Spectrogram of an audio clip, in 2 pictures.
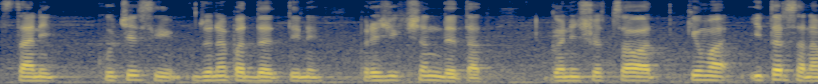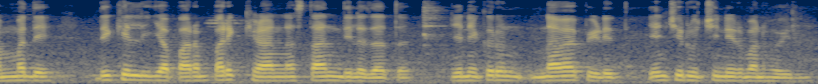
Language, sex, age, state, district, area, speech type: Marathi, male, 18-30, Maharashtra, Jalna, urban, spontaneous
